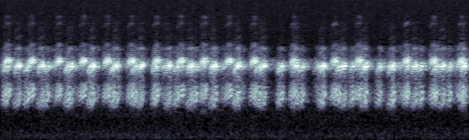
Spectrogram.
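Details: Night chorus of tree frogs at a forest pond in north-eastern Italy, mid-April; quick overlapping pulses of bright croaking, uneven in rhythm as several frogs call at once, with nothing else audible.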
